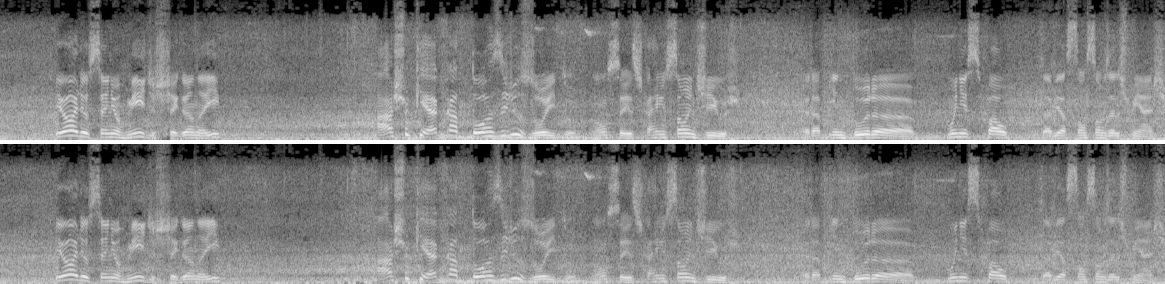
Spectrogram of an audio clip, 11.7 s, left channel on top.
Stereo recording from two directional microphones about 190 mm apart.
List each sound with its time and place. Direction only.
0.6 s speech: 5° left (ahead or behind)
3.8 s speech: 5° left (ahead or behind)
